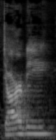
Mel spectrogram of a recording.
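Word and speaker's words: Derby: any sense to me these er ones so there's Darby where does the County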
